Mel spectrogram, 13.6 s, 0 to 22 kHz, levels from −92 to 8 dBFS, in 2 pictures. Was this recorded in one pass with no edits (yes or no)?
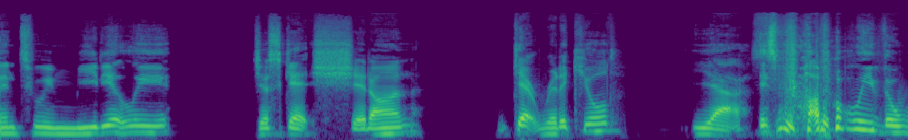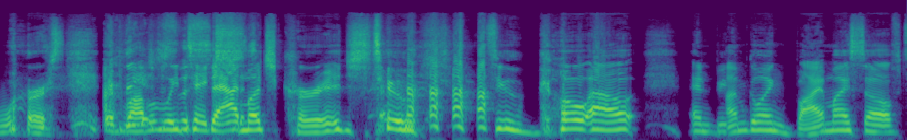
no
